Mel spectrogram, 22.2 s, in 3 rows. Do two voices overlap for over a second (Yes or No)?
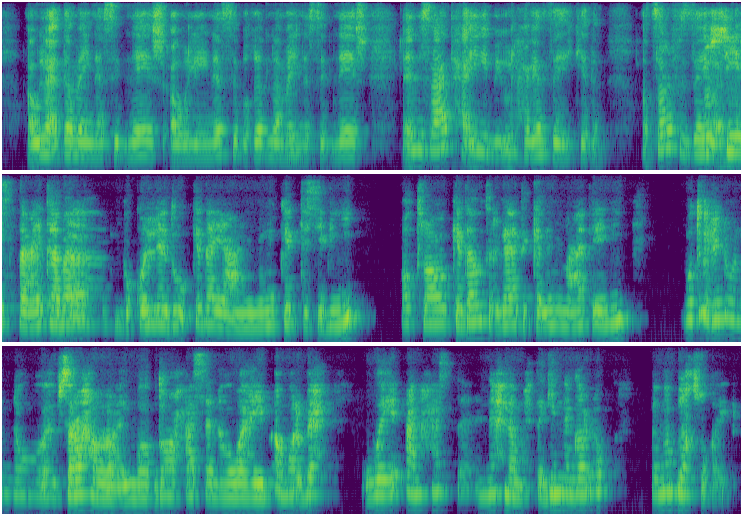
No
